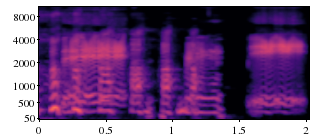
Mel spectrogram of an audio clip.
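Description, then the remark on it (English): A goat bleat, loud, with a wavering, quavering cry broken into a few bursts, then one more short bleat after a brief pause, used in place of a bleep to censor a spoken word. “I think to like the Battle of Hogwarts, where I'm not going to say it because I don't, you know, want you to have to bleep me out, Mel. But unless you want to be a goat, you can be goated out.”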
